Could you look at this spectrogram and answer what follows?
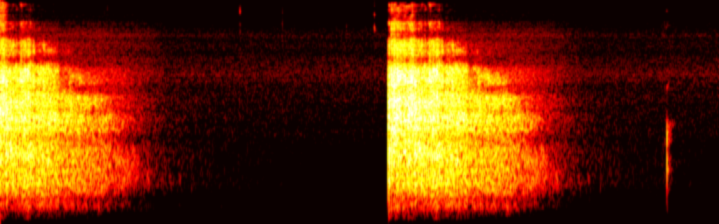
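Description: Two broad booming blasts, each with a sharp onset and a long rumbling decay, separated by near silence, followed by a brief faint click.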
